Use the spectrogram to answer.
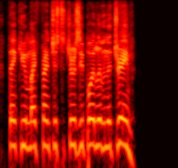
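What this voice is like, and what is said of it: Impression of David Hurlbut. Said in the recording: “I do a great David Hurlbut ... A great impersonation or impression”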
